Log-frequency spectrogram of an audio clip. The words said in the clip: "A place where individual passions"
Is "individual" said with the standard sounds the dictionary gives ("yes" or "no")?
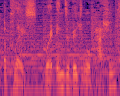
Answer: yes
